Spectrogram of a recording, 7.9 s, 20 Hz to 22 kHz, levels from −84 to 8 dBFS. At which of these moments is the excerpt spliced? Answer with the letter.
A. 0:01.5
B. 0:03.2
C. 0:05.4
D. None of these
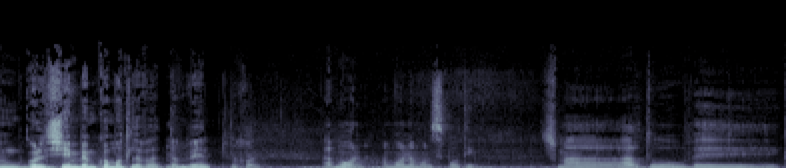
D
